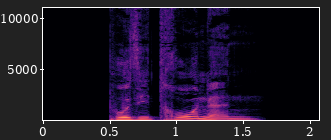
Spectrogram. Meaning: plural of Positron
- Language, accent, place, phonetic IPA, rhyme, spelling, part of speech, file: German, Germany, Berlin, [poziˈtʁoːnən], -oːnən, Positronen, noun, De-Positronen.ogg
